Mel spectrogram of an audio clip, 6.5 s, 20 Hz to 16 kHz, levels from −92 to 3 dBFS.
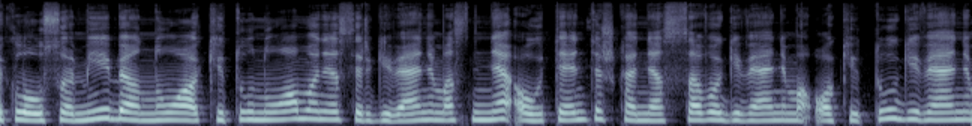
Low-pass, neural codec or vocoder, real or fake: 14.4 kHz; none; real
